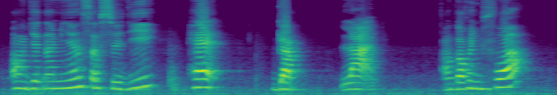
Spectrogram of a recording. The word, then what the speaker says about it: hẹn gặp lại: Alors, je refais he, gap, la. Alors, une autre chose, c'est que dans la langue vietnamienne, le H, ça se prononce. C'est un H aspiré, c'est comme dans l'anglais.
